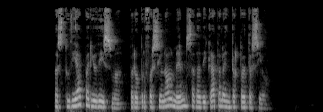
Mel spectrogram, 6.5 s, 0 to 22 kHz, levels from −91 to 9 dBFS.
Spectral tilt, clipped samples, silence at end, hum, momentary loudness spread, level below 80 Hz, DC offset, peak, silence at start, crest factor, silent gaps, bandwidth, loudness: -3 dB/octave; under 0.1%; 1.15 s; none; 10 LU; -66 dBFS; under 0.1%; -8 dBFS; 1.1 s; 22 dB; none; 16.5 kHz; -26 LUFS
